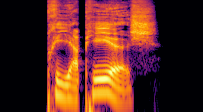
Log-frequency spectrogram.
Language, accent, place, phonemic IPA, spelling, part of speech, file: German, Germany, Berlin, /pʁiaˈpeːɪʃ/, priapeisch, adjective, De-priapeisch.ogg
- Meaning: 1. of Priapus 2. lewd, obscene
